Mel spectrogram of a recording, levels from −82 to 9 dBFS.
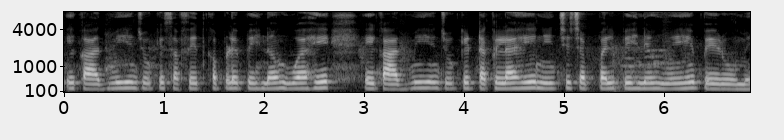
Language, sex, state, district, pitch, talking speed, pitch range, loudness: Hindi, female, Chhattisgarh, Rajnandgaon, 200 Hz, 200 wpm, 190-205 Hz, -20 LUFS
